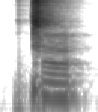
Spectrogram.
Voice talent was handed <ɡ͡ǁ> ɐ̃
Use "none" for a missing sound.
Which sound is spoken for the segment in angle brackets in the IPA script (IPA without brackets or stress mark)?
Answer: ǁ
